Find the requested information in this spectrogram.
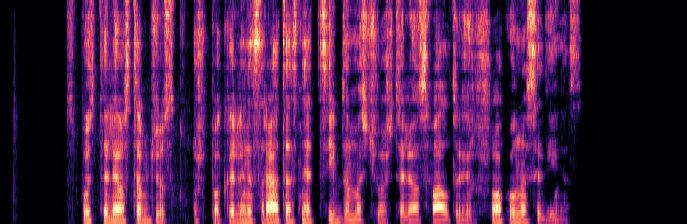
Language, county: Lithuanian, Vilnius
